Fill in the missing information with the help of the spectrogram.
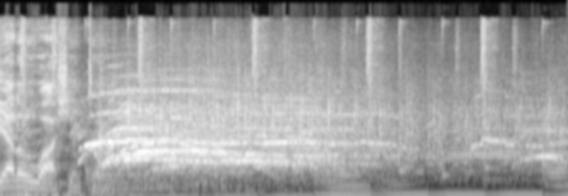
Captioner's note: cheers and applause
